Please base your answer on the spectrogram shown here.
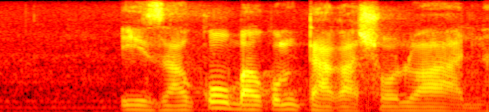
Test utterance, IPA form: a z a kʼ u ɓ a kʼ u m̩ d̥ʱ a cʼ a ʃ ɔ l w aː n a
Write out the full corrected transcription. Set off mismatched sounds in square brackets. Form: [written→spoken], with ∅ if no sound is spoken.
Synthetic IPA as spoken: [a→i] z a kʼ u ɓ a kʼ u m̩ d̥ʱ a [cʼ→kʼ] a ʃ ɔ l w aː n a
